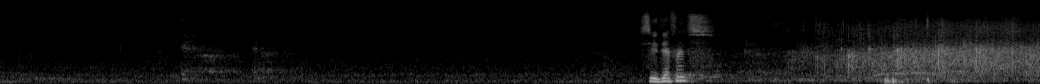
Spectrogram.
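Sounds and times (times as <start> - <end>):
speech: 6.4 - 7.2
crowd clapping: 7.4 - 10.3.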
